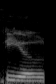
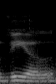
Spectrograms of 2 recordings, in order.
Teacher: your lips, your mouth, everything moves exactly the same, but all you're doing is you're adding your voice box to get the v sound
